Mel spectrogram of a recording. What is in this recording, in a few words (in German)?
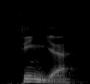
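"finja", baskische Mädchennamen, Aussprache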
